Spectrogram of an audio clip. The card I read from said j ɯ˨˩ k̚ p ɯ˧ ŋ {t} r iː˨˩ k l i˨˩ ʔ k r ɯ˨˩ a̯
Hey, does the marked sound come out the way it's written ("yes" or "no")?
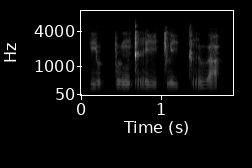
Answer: yes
